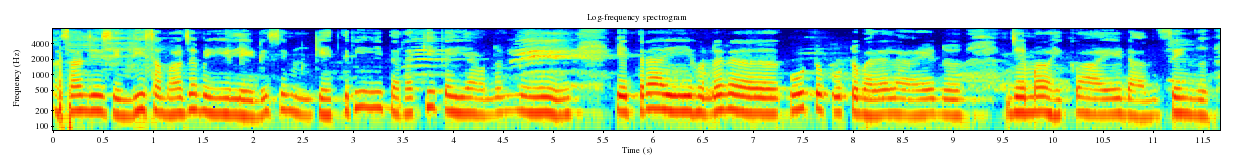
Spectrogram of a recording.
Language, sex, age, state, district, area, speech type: Sindhi, female, 30-45, Gujarat, Surat, urban, spontaneous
